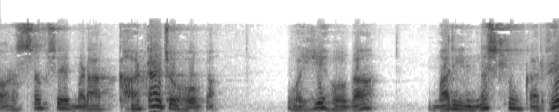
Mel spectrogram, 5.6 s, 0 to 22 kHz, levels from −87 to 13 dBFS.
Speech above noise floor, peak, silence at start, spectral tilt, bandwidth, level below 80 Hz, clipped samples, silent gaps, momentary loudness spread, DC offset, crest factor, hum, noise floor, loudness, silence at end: 45 dB; 0 dBFS; 0 s; -5 dB/octave; 11 kHz; -42 dBFS; 2%; none; 10 LU; under 0.1%; 12 dB; none; -56 dBFS; -11 LUFS; 0 s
